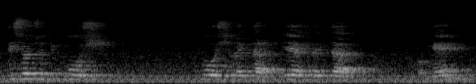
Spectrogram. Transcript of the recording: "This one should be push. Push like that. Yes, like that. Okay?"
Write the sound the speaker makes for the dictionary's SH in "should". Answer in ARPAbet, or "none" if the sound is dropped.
S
